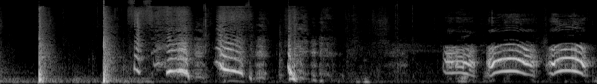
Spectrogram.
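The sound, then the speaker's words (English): Crows caw harshly in a scattered series, ending with three loud, evenly spaced calls, after two sharp smacking hits at the start. No one speaks. “The frightened crows took flight and never came back.”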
